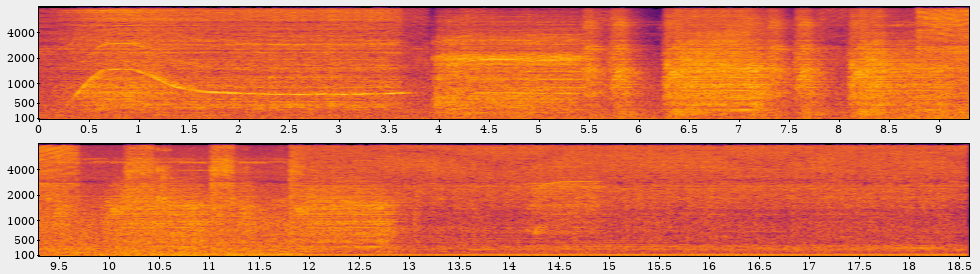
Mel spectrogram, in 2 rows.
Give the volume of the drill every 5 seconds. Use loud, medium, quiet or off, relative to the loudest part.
loud, loud, medium, off.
